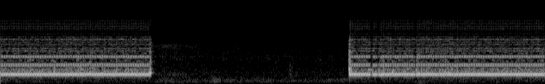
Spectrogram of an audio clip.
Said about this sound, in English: Is that for me? Yeah, but my phone rang at the same time. That's really, really weird.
